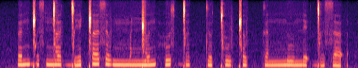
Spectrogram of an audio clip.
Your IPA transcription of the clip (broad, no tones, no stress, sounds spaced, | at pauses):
ə n ɡ͡ǁ ə s ŋ͡ǀ ɜ ɡ͡ǀ e ǁ ɜ s ə v mː ɐ ŋ͡ǁ ʊ n h u s ɡ͡ǀ ɐ tː ʊ ǀʰ u v ǁ ə v kː ɐ nː u n e ʔ ɡ͡ǀ ə s ɐ ʔ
